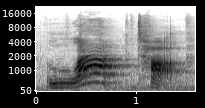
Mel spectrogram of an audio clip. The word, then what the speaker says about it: laptop: Which is the stressed syllable? The first one. Laptop.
